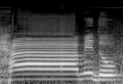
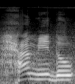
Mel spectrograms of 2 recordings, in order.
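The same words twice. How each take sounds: First: The first vowel is stretched out long. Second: The first vowel is kept short. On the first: The speaker calls it wrong. "এটা ভুল। কারণ হার মধ্যে আমি টান দিয়েছি" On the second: The speaker calls it right. "তাহলে এটাকে পড়তে হবে"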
